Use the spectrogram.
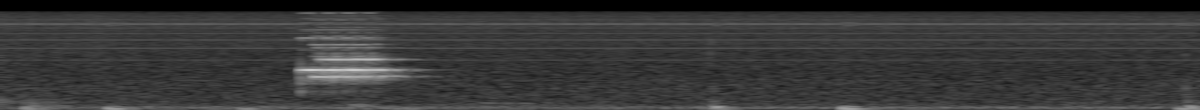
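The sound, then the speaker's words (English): A single short burst of a telephone ringing, a bright trilling electronic ring that stands out clearly, with scattered low thumps and a faint steady hiss around it and no talking. “I thought that was a Liberty Bell ringing, but we're trying to get Reverend Jameson on the phone”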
